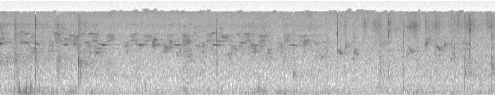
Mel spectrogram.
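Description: Birds chirping in short, repeated calls over a steady outdoor hiss, with a few sharp clicks in the first two seconds.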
